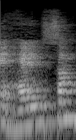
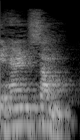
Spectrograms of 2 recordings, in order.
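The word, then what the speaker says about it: handsome: जैसे आपके सामने यहाँ कुछ मैंने वर्ड लिखे हैं, ये लिखा मैंने हैंडसम, लेकिन ध्यान दीजिएगा इसमें डी जो है वो साइलेंट रहता है, इसे हैंडसम बोला जाता है, न कि हैंडसम।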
